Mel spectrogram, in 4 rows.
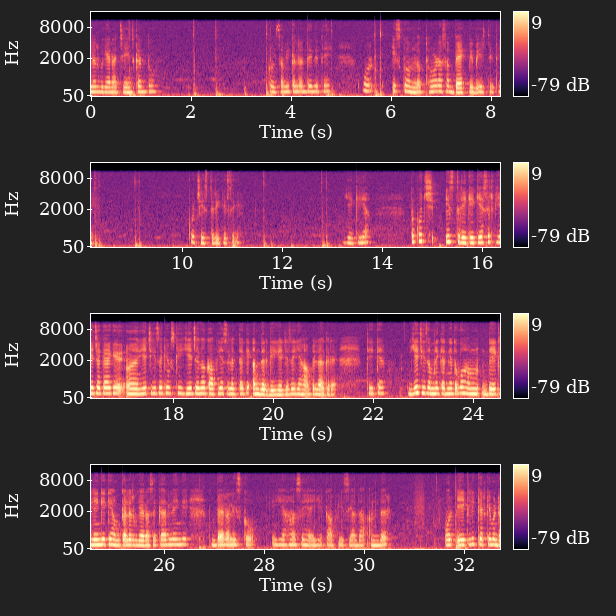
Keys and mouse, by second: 5.8 right click, 8.4-12.9 drag, 26.7 click, 28.0 Left, 31.8 a.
